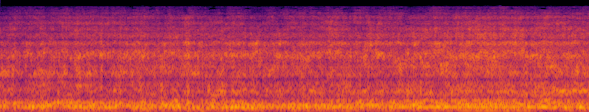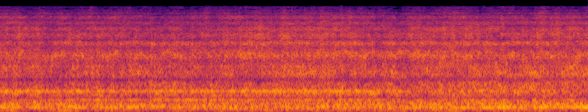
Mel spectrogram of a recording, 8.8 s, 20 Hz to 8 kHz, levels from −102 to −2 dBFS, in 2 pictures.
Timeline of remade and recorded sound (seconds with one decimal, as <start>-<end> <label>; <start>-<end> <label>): 0.0-8.8 remade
